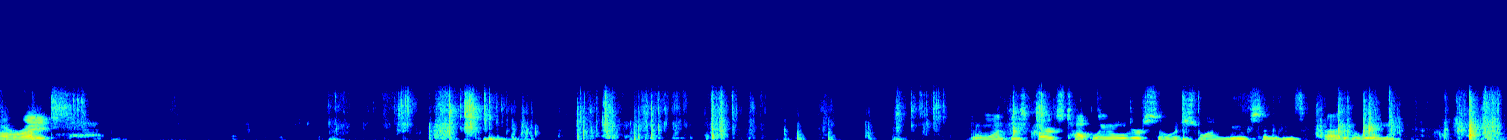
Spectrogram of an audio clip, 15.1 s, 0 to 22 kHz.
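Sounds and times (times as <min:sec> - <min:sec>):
packaging crinkling and rustling: 0:03.8 - 0:07.8, 0:13.4 - 0:15.0.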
